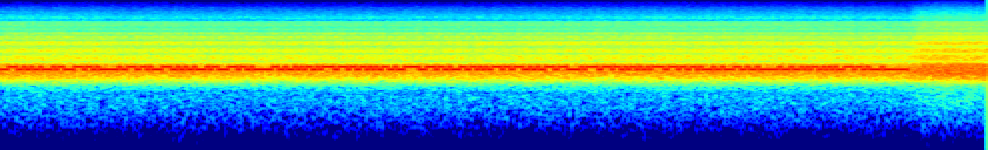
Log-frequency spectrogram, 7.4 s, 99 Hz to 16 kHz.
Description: RTTY (45.45 baud, 170 Hz shift), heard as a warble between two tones, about 1600 Hz centre, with radio static and a narrow filter. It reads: … AGN? PSE RPT UR NAME DE G0QSY K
